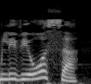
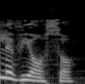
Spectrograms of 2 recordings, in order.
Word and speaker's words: Leviosa: Гарри, смотри, произноси Wingardium Leviosa, а не Leviosa. Χάρη, κοίτα, λέγε Wingardium Leviosa, όχι Levioso.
